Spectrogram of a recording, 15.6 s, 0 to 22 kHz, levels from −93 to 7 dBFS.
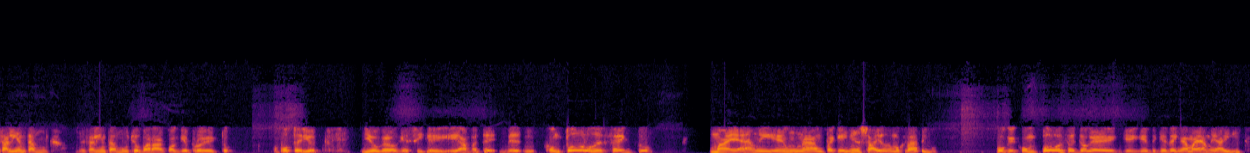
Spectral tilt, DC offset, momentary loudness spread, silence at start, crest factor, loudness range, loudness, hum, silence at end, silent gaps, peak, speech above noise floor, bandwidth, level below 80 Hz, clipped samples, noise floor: -6 dB/octave; under 0.1%; 8 LU; 0 s; 16 dB; 2 LU; -22 LUFS; none; 0.1 s; none; -6 dBFS; 39 dB; 7.6 kHz; -70 dBFS; under 0.1%; -61 dBFS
